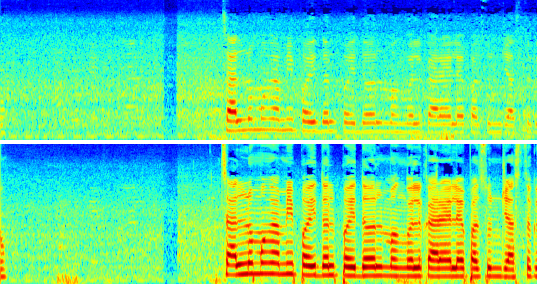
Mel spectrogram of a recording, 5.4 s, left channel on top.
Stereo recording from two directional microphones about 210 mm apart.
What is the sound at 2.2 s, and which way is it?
Speech, 60° right (ahead or behind).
